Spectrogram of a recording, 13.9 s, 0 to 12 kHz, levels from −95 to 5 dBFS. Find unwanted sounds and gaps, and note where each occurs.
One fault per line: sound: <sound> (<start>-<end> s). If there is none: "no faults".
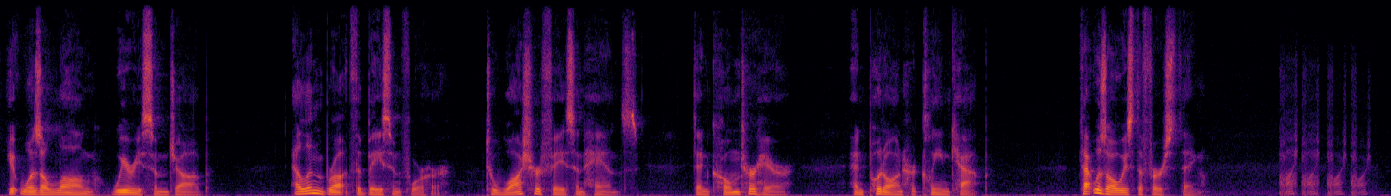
sound: laugh (12.8-13.7 s)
